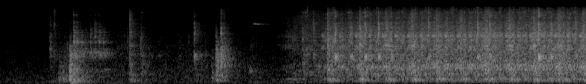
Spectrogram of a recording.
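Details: A Chaika-2 sewing machine with a metal half-gear replacing the cracked nylon one, after gear mesh and timing adjustment, stitches with an even, quick whir of about four stitches a second and no knocks or drag.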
